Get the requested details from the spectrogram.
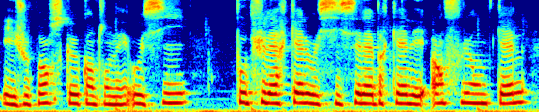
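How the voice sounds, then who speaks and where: A woman's voice: on the high side, little pitch movement, moderate pace, mellow. A young woman from France with a French accent, chatting casually about books, with many fillers and self-corrections. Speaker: book youtuber. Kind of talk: casual chat.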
